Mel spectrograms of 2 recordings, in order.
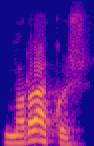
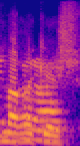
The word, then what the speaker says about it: Marrakesh: In Arabic, Marrakesh. Marrakesh. In French, Marrakesh.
